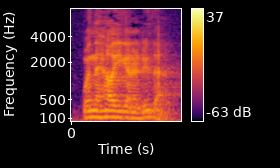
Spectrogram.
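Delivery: quiet, dead-serious challenge; level, unsmiling dare; deadpan challenge. Retold or imitated. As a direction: put it to him softly, without a smile. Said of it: "I looked at him just like that. No smile".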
